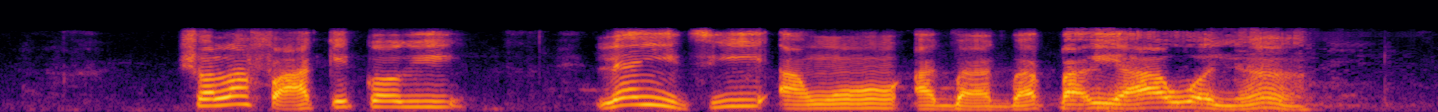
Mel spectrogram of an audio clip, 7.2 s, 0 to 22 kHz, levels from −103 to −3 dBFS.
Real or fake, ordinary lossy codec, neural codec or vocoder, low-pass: real; Opus, 16 kbps; none; 7.2 kHz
